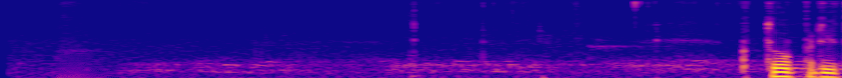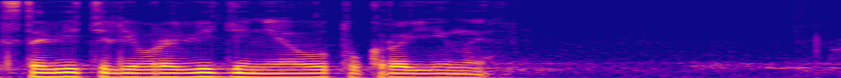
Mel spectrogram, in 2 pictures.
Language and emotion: Russian, neutral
